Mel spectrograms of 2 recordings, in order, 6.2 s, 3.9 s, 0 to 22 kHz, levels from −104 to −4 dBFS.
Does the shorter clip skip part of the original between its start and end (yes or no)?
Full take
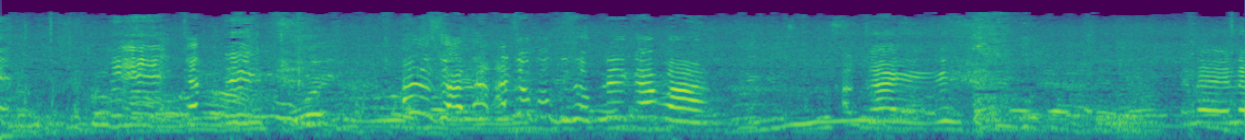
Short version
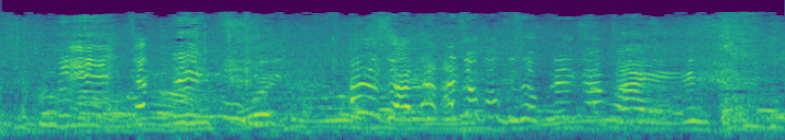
yes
